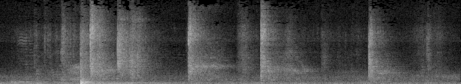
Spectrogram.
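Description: Toy light swords clash with sharp buzzing hits that echo around a large bare room.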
